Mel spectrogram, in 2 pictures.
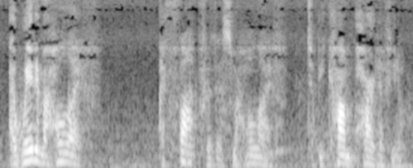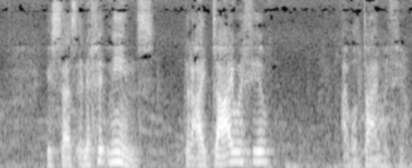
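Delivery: low, soft, choked-up voice; holding back tears. Real, not acted. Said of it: "so I'm gonna try not to cry".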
